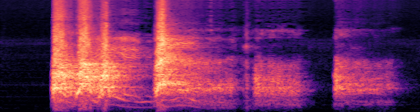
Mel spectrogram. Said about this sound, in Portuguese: E aí o cachorro late, late, late, vou ter que cortar esse pedaço da gravação.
